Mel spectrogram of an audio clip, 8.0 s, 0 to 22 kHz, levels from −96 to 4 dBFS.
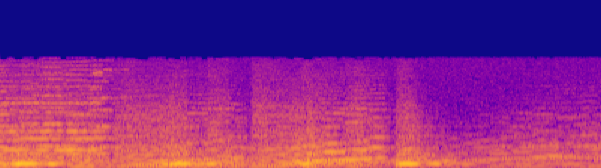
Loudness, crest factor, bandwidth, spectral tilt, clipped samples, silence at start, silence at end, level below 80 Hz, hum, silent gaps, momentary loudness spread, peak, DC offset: -20 LUFS; 16 dB; 5.4 kHz; -9.5 dB/octave; under 0.1%; 0 s; 0 s; -32 dBFS; none; none; 15 LU; -4 dBFS; under 0.1%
